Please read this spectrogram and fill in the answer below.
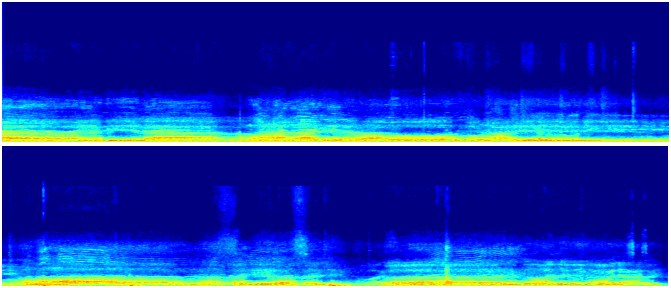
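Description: Group of men's voices chanting together, long drawn-out melodic lines held without a break: Arabic devotional mawlid chanting.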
